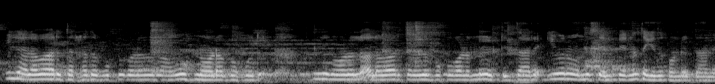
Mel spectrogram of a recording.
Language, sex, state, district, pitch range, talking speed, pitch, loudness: Kannada, male, Karnataka, Raichur, 215-235 Hz, 150 wpm, 220 Hz, -16 LUFS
